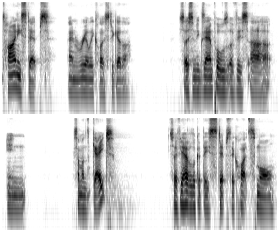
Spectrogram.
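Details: Adult male narrator; normal speech.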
